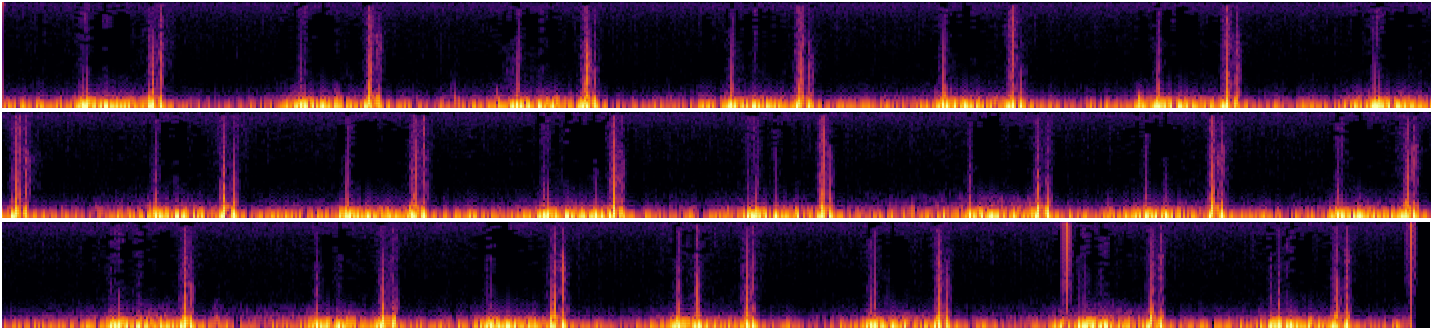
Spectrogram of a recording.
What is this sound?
Heart Beat Slow
Slow heart beat--can be sped up or slowed down for different effects.
heart-beat, heartbeat, mono, six-sounds-project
